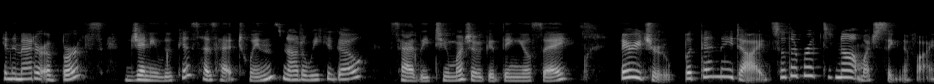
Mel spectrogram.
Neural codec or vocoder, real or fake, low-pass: none; real; 7.2 kHz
